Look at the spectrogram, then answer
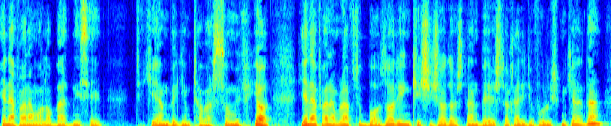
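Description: A man preaching a sermon, swelling from quiet asides to loud emphatic peaks, chanting scripture slowly and joking with the audience. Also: fairly high pitch, steady tone, vocal fry. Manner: jokes with the audience between points.

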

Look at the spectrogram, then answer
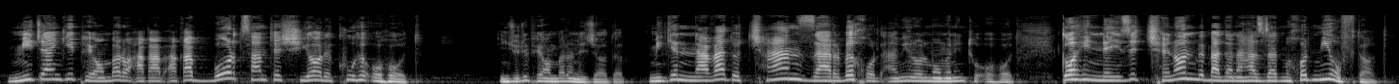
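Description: A man's voice: on the high side, animated, sharp tone. Man preaching a wailing lament. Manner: swings from fast telling to slow, wailing lament. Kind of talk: sermon with mourning recitation.

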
